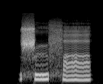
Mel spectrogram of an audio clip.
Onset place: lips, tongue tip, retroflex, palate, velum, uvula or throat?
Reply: retroflex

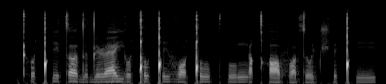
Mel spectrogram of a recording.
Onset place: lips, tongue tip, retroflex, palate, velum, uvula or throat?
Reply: retroflex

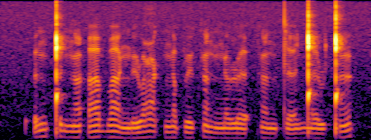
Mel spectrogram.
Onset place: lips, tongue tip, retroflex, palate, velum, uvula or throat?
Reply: throat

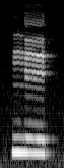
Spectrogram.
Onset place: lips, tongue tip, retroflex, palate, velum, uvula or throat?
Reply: velum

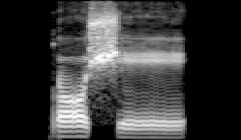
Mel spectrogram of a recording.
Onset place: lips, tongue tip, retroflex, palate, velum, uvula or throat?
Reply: tongue tip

